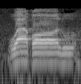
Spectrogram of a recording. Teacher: Waqalu, satu harokat dan diberi fathah yang jelas.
